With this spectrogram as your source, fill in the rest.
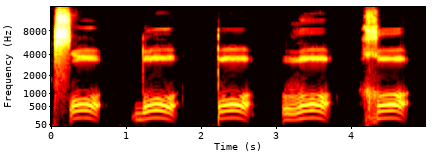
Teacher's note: Kalau huruf tebal itu ketika dia berharakat fathah dia tidak akan terdengar seperti vokal a, tapi dia akan terdengar seperti vokal o. Walaupun bukan betul-betul vokal O.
